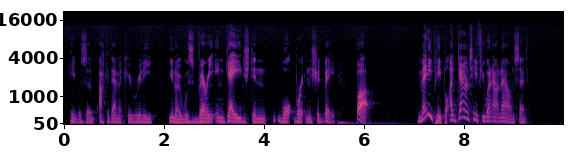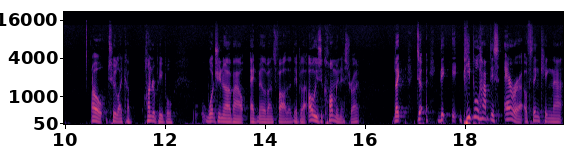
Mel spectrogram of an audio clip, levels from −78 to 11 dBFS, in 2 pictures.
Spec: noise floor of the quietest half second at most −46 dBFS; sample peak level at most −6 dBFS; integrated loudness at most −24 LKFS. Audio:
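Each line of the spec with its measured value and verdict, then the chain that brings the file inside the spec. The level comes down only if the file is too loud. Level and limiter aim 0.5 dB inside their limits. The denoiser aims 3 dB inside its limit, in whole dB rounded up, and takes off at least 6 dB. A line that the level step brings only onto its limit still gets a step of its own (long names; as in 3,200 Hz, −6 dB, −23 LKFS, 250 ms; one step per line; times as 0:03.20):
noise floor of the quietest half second −59 dBFS: in spec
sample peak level −10.0 dBFS: in spec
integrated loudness −34.0 LKFS: in spec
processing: no processing needed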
